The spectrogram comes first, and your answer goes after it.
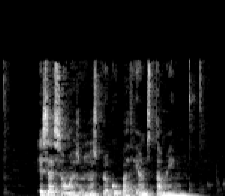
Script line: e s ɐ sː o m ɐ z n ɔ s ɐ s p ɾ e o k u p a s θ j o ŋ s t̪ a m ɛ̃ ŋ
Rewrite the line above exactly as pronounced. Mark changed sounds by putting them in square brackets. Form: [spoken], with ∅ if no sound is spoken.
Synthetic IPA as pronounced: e s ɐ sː o [ŋ] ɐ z n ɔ s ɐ s p ɾ e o k u p a [∅] θ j o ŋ s t̪ a m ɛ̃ ŋ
